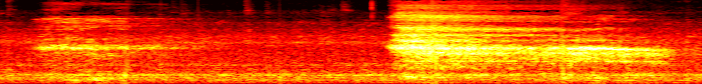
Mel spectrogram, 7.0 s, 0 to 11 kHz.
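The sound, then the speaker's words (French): Deep breaths are taken slowly, with breathy, hissing airflow. A softer breath comes first, then a much louder, longer one after a pause. “Je vous invite maintenant, si vous le souhaitez, à prendre 3 profondes respirations.”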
